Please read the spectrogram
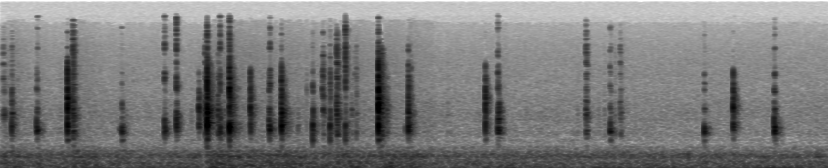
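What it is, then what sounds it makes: Plastic game controller. A white Xbox One controller with a hollow plastic body is held in both hands while fingertips press and click its buttons and thumbsticks. About twenty quick, dry, bright plastic clicks come at an irregular pace, some in fast clusters, each dying away almost instantly over a faint low background noise.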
